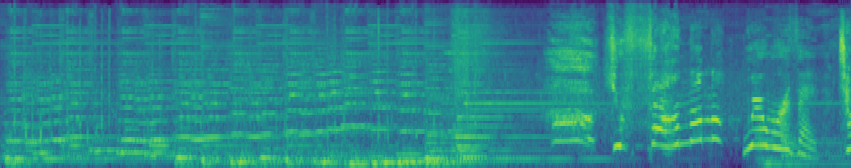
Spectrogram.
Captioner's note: gasp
